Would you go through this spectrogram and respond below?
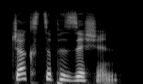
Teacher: Jux, ta, po, si, shun. There are 5 syllables. The main stress is on the C part near the end.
